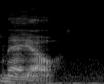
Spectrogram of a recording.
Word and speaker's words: Mayo: Actually, also, I said Josh's name wrong in the first episode. I said Josh Mao. It's Josh Mayo.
